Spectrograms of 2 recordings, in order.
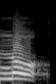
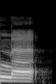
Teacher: huruf nun ini berarti huruf tipis ya, karena dibacanya bukan no ketika fathah, tapi na.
